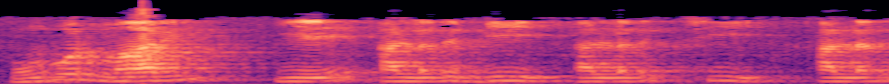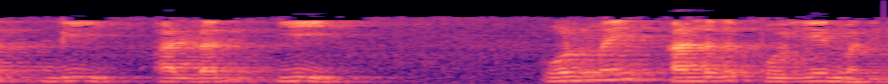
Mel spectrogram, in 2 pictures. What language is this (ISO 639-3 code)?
tam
